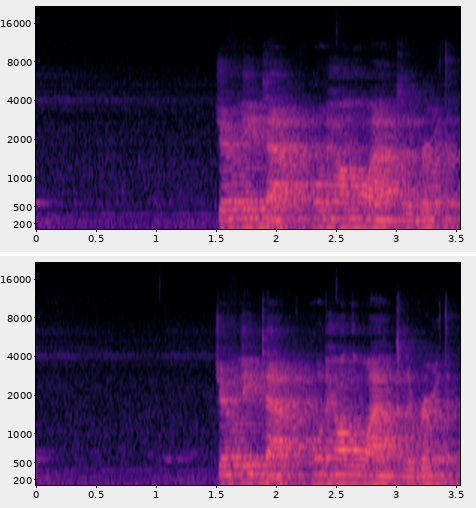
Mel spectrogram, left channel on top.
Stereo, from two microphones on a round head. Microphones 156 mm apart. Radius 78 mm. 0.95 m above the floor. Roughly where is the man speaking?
Right.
